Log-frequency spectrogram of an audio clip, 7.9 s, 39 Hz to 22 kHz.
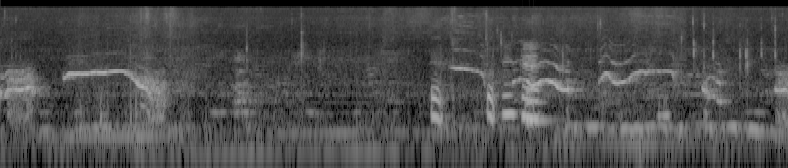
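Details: Northern Inuit puppies, three males 11 days old, make long whistled whines holding a steady pitch before dropping, then a cluster of quick wavering squeals; a person murmurs alongside.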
